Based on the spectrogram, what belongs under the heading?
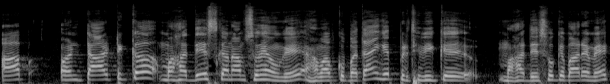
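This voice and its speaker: A man's voice: high-pitched, fairly even intonation, sharp tone. A male teacher giving a geography lecture, explaining step by step and often checking in with the class. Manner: spells out pronunciation slowly.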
